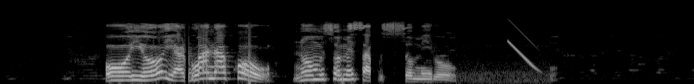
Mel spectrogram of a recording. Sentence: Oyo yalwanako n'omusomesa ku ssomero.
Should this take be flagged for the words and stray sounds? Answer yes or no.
yes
